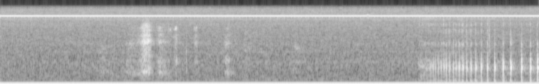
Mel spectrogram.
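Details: Dozing pug: soft breathing noises, then a rattling snore that builds quickly in loudness over the last second.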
